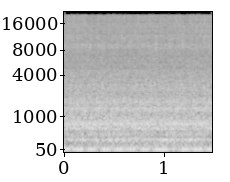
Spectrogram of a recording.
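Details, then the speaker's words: 2017 Chevy Silverado 1500 4x4 5.3 V8, idling unevenly with tick and lumpy misfire, flashing then steady check engine light; cause bent pushrod and broken lifter. "It's here because the check engine light is been reported to be flashing. Has a tick in the engine and a misfire. Check engine light is on steady now. Definitely has a shake to it."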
